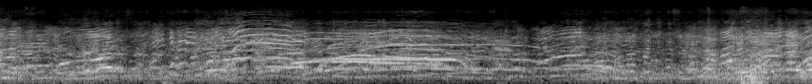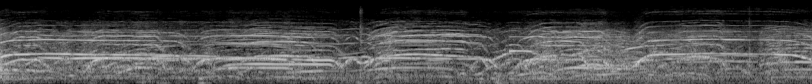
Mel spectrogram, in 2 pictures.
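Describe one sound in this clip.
A crowd of young men cheers and shouts loudly nearby.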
